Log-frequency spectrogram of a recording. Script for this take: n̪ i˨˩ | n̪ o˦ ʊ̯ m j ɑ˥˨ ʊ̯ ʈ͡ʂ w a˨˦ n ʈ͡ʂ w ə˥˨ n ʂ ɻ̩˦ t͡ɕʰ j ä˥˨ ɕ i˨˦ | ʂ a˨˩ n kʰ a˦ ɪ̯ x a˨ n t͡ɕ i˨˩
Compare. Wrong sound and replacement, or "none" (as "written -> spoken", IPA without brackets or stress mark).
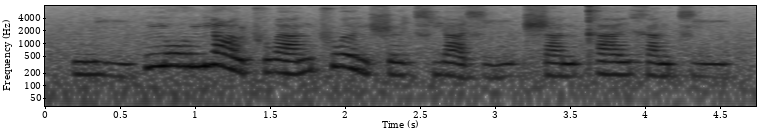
none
